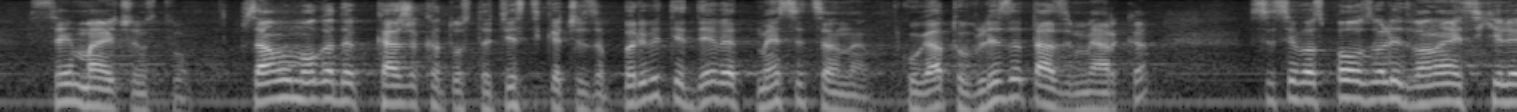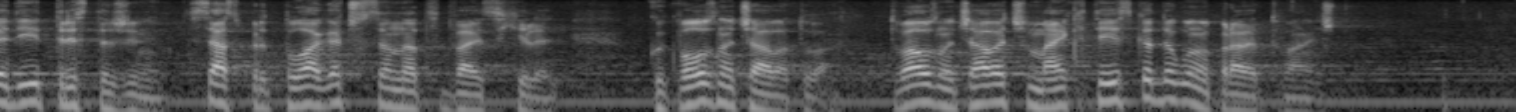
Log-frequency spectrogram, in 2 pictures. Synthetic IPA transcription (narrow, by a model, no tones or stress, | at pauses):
sɛmajt͡ʃinst̪vo | samomɔɡəd̪ɐkaʒəkɐt̪ɔst̪ɐt̪ist̪i̥kət͡ʃɛzɐpɤɾvit̪ɛd̪ɛvɛt̪mɛsɛt̪sənɐ | koɡat̪ovlizət̪azimʲjaɾkə | səsɛvɐspɔlˠzvɐlid̪vɐnajsɛ̥xilʲɐd̪iːt̪ɾist̪əʒɛni | sʲaspɾɛt̪̚polˠaɡət͡ʃɛ̥sənɐt̪d̪vajsɛ̥xilʲɐ̰d̪i | kɐkvɔoznɐt͡ʃavət̪ova̰ | t̪ovaoznɐt͡ʃavət͡ʃɛmajkʲi̥t̪ɛiskətd̪ɐɡonɐpɾavʲɐt̪ːova̰nɛ̰ʃt̪o̥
